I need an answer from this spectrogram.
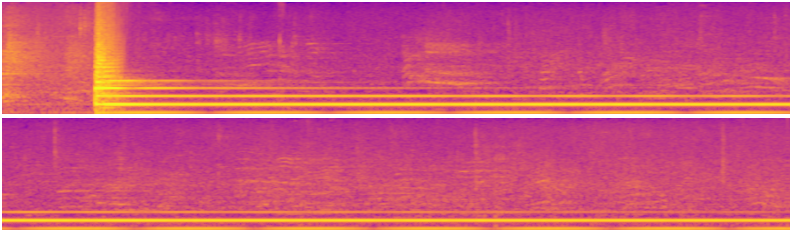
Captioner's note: gong sound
